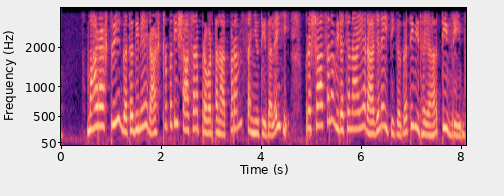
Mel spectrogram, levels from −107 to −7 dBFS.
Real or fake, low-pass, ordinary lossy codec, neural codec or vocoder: real; 3.6 kHz; none; none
